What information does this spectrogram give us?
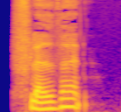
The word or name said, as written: fladvand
